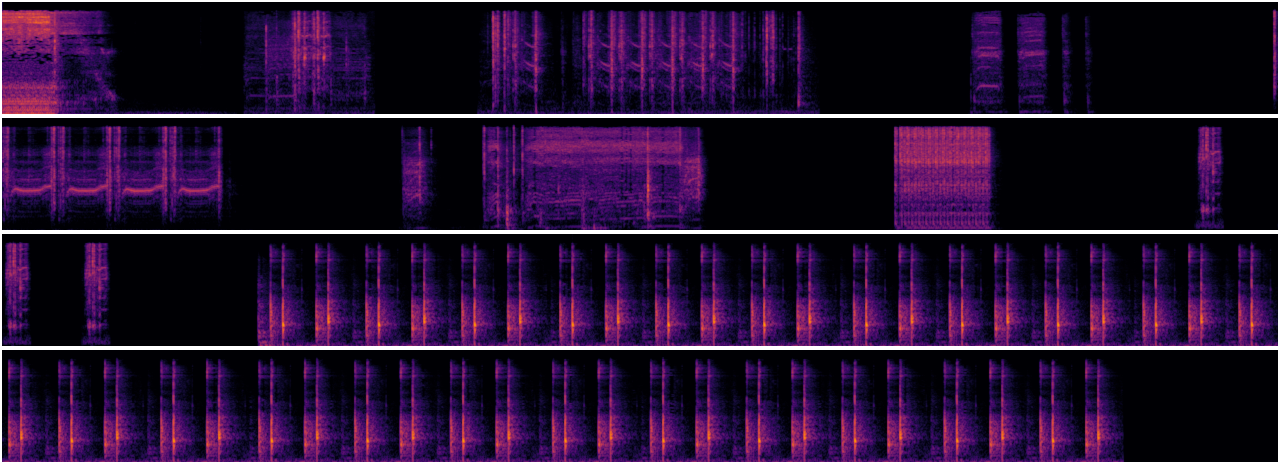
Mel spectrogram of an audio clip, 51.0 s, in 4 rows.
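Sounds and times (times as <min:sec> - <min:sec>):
ping-pong ball clicks: 0:28.1 - 0:49.5.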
